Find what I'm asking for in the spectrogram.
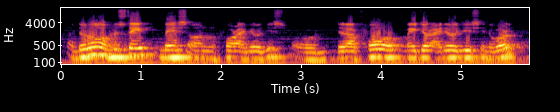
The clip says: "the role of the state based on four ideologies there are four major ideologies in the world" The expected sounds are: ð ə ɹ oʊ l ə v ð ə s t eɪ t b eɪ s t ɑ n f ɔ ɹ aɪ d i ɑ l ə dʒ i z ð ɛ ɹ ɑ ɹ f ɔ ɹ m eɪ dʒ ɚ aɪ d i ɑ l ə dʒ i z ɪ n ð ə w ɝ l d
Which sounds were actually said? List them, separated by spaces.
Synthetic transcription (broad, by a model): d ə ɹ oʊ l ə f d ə s t eɪ t b eɪ s t ɑ n f ɔ ɹ aɪ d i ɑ l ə dʒ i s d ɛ ɹ ɑ ɹ f ɔ ɹ m eɪ dʒ ɚ aɪ d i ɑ l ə dʒ i s ɪ n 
